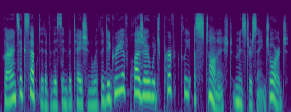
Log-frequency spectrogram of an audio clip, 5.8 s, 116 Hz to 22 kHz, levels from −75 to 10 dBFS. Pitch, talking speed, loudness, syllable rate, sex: 210 Hz, 165 wpm, -18 LUFS, 5.8 syllables/s, female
